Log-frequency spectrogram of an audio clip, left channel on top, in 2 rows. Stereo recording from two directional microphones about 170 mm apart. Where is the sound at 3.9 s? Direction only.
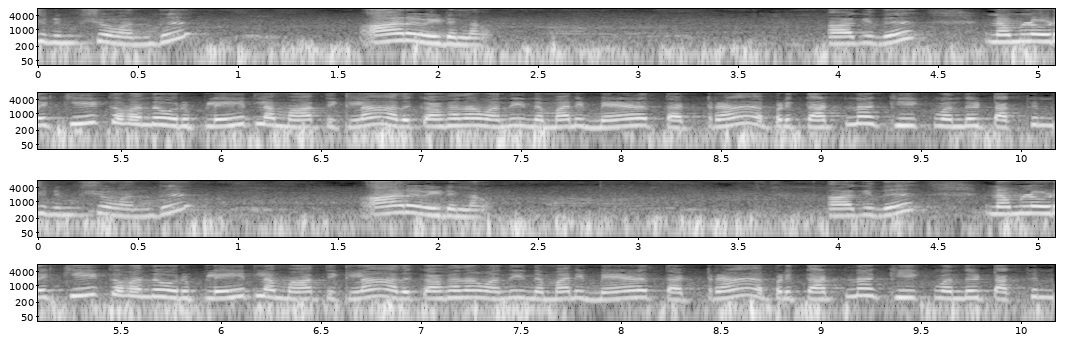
5° left (ahead or behind).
